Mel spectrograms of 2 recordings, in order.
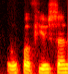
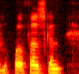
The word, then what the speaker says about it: lipofuscin: this stuff it's called depending upon who is pronouncing it lipop fusin or lipop fusin um and centrophenoxine dissolves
